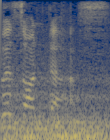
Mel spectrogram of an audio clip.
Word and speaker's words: besonders: Ini kalau kelihatannya cara bacanya itu seperti yang tertulis besonders, tapi kan intonasinya agak berbeda sedikit gitu. Jadi harus disesuaikan, besonders.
